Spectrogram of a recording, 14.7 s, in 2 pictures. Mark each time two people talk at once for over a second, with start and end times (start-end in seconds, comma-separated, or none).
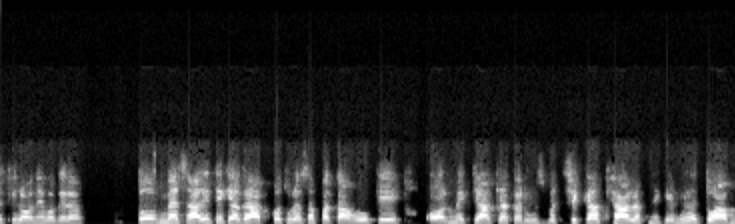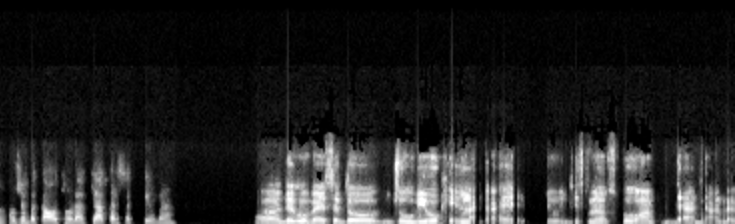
none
